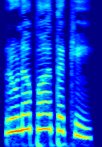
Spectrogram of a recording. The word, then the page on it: ರುಣಪಾತಕ: ruṇa pātaka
